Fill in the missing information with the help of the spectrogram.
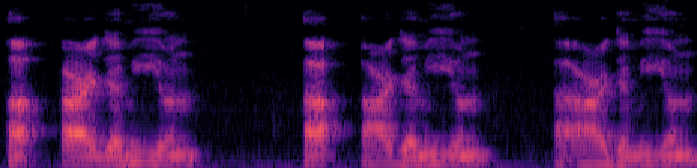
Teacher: پہلا حمزہ جو ہے یہ تو تحقیق سے پڑھا جائے گا، اور دوسرا حمزہ جو ہے وہ تصحیل یعنی نرم کر کے اس کو ادا کریں گے، نرمی سے ادا کریں گے، آسان کریں گے، سائل کریں گے، تو ہو جائے گا اعجمی، اعجمی، اعجمی۔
